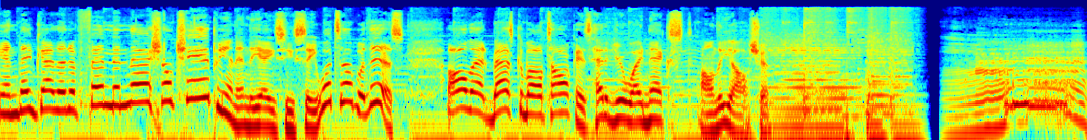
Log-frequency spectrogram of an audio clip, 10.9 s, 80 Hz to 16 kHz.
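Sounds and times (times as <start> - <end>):
speech: 0.0 - 8.2
cow mooing: 9.4 - 10.8.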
